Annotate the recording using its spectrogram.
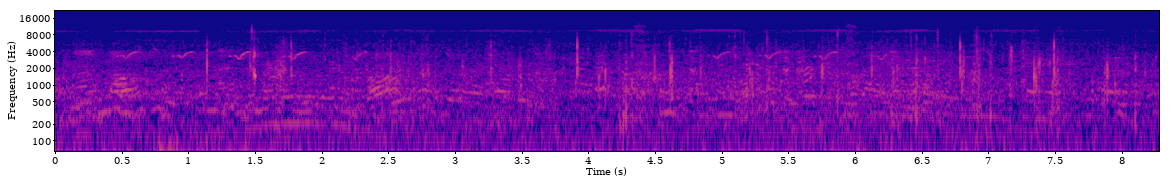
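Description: Faint, indistinct voices of people with small birds chirping now and then, and scattered light clicks.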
